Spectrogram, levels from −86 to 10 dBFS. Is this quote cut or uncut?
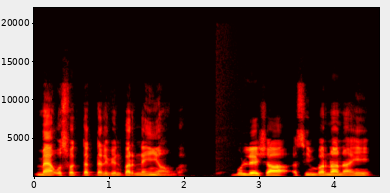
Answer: cut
